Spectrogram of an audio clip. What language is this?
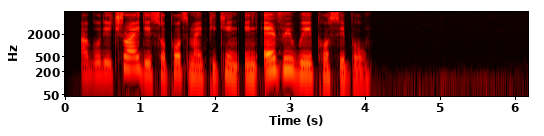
Nigerian Pidgin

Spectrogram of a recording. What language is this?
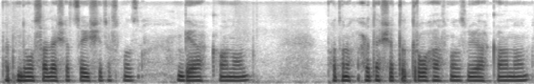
Kashmiri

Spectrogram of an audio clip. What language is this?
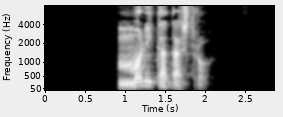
Galician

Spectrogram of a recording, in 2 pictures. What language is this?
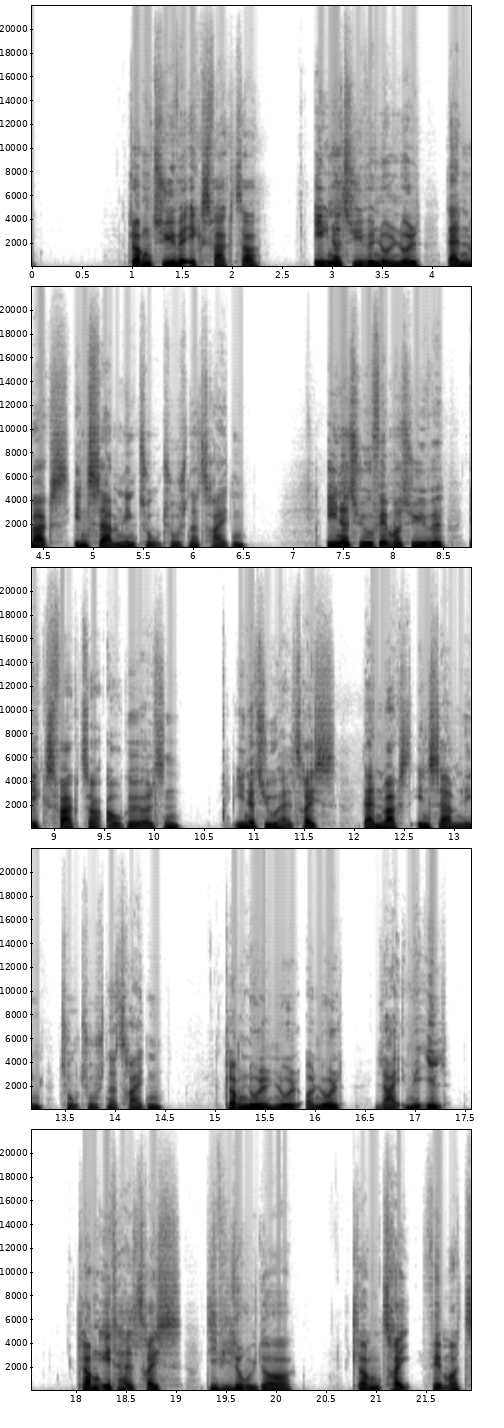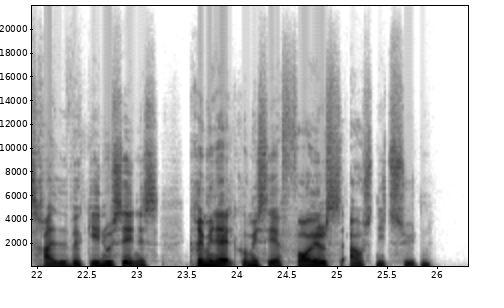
Danish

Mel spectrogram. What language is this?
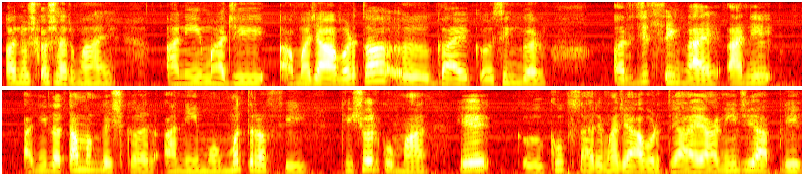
Marathi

